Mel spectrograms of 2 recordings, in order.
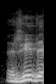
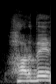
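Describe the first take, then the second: First: हृदय said with hri; हृदय the right way, ri sound; correct hriday. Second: हृदय said as harday; हृदय with ha-r, the wrong way; wrong hriday. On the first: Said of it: "हृदय है". (हृदय सही उच्चारण) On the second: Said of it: "नहीं है". (हृदय गलत उच्चारण) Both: Shown as a demonstration.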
